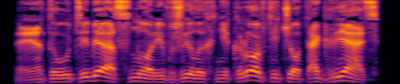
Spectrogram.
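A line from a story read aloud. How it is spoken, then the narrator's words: Angry growl. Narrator (Russian): гневно зарычал Олаф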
